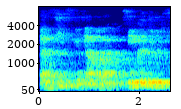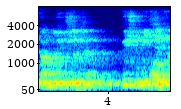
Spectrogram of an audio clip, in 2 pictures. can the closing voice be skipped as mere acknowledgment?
Yes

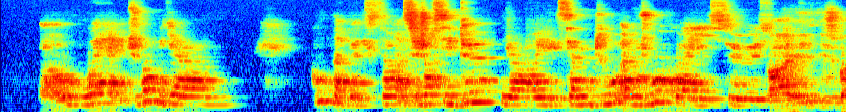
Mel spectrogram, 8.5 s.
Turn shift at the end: Yes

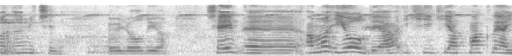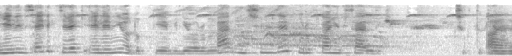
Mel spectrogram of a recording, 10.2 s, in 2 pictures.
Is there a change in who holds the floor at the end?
Yes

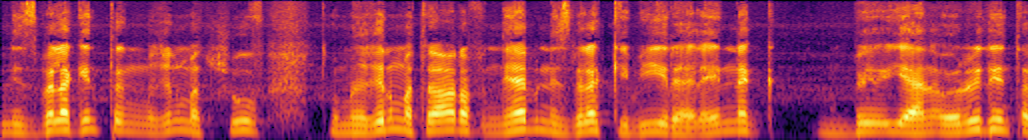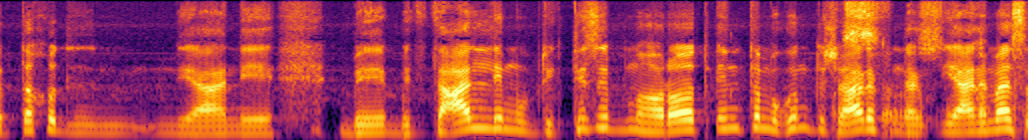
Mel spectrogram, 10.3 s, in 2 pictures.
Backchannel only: Yes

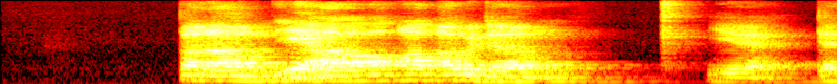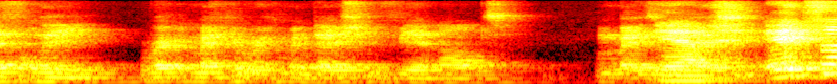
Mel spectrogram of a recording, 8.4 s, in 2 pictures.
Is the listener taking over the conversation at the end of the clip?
Yes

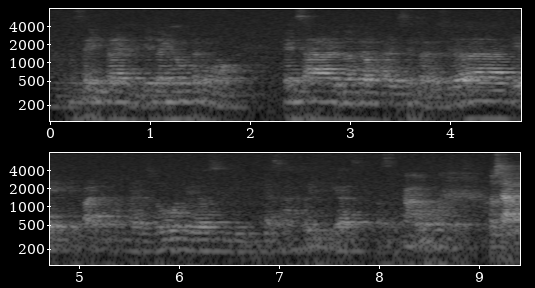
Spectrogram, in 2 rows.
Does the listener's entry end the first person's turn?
Yes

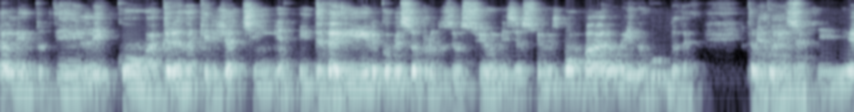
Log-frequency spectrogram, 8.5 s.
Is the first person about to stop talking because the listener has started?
No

